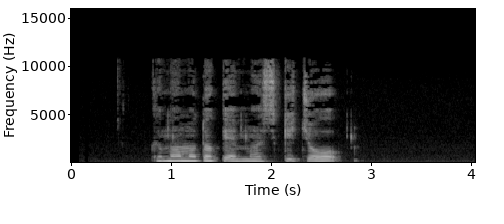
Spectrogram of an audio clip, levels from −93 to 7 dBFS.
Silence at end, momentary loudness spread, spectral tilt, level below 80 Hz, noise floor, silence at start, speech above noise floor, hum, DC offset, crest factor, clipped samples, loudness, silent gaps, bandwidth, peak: 1.2 s; 16 LU; -4.5 dB/octave; -82 dBFS; -72 dBFS; 0.8 s; 43 dB; none; under 0.1%; 16 dB; under 0.1%; -30 LUFS; none; 11.5 kHz; -16 dBFS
